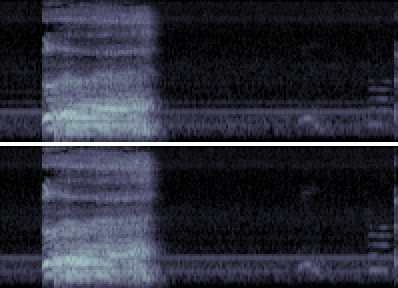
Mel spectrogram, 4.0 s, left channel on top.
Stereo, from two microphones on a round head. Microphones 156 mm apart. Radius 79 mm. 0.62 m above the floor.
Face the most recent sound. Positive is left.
turn(degrees=-50)  # may be behind; listen again after turning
